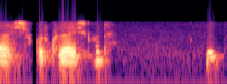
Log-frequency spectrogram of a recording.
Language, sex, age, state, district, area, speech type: Kashmiri, male, 30-45, Jammu and Kashmir, Budgam, rural, conversation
